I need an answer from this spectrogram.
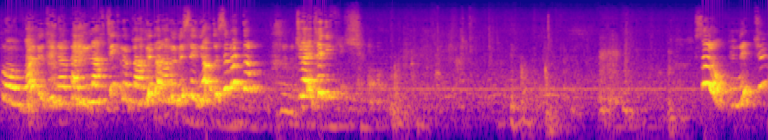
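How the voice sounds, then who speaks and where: Shrill, echoey actress playing a bossy elderly woman friend. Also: a little mellow, exaggerated voice. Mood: teasing. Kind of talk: amateur stage comedy acting. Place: theatre stage, recorded from a distance. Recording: echoey theatre recorded from far off, noisy.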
